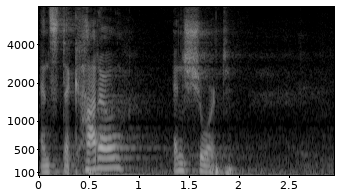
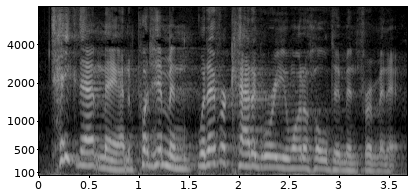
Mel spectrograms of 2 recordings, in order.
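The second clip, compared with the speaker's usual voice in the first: normal talking voice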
